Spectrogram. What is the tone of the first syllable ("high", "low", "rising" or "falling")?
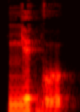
high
